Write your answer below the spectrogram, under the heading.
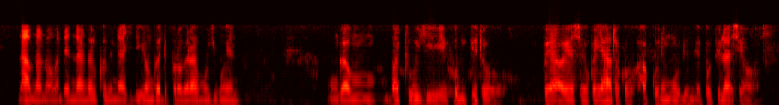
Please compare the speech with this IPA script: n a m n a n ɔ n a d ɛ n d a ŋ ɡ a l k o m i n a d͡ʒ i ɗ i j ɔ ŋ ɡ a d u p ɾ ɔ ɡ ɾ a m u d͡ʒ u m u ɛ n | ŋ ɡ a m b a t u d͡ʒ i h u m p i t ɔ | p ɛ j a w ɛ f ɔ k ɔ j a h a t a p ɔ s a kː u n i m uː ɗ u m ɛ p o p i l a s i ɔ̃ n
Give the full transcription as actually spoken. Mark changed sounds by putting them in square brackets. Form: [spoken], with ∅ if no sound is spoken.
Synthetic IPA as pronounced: n a m n a n ɔ [m] a d ɛ n d a ŋ ɡ a l k o m i n a d͡ʒ i ɗ i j ɔ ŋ ɡ a d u p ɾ ɔ ɡ ɾ a m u d͡ʒ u m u ɛ n | ŋ ɡ a m b a t u d͡ʒ i h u m p i t ɔ | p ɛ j a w ɛ [s] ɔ k ɔ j a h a t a [k] ɔ [h] a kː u n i m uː ɗ u m ɛ p o p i l a s i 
